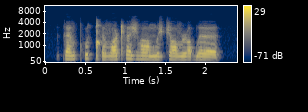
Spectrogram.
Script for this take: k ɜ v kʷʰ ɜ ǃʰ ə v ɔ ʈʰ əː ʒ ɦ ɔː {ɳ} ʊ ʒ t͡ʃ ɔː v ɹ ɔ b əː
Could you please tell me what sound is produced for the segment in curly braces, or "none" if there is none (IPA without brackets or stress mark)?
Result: ŋ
